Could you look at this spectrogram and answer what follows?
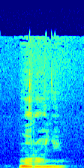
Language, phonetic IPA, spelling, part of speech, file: Polish, [mɔˈrɔ̃ɲi], Moroni, proper noun, LL-Q809 (pol)-Moroni.wav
